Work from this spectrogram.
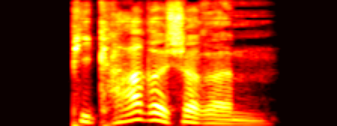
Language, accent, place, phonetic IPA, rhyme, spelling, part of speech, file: German, Germany, Berlin, [piˈkaːʁɪʃəʁəm], -aːʁɪʃəʁəm, pikarischerem, adjective, De-pikarischerem.ogg
- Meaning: strong dative masculine/neuter singular comparative degree of pikarisch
